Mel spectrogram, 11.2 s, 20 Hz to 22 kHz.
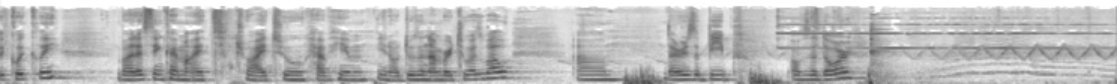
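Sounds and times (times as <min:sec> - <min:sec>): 
speech: 0:00.0 - 0:08.8
car alarm triggered by an explosion, warbling over a high whine: 0:05.3 - 0:11.1.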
